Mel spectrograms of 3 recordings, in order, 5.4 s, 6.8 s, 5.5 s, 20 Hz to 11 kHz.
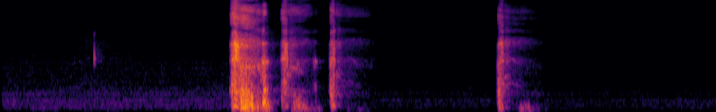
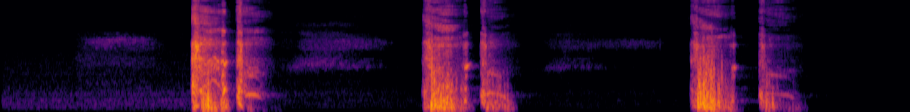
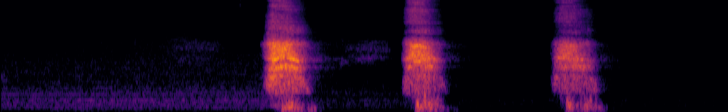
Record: cough_length: 5.4 s
cough_amplitude: 32411
cough_signal_mean_std_ratio: 0.2
three_cough_length: 6.8 s
three_cough_amplitude: 32768
three_cough_signal_mean_std_ratio: 0.3
exhalation_length: 5.5 s
exhalation_amplitude: 27502
exhalation_signal_mean_std_ratio: 0.26
survey_phase: beta (2021-08-13 to 2022-03-07)
age: 18-44
gender: Female
wearing_mask: 'No'
symptom_none: true
smoker_status: Never smoked
respiratory_condition_asthma: true
respiratory_condition_other: false
recruitment_source: Test and Trace
submission_delay: 1 day
covid_test_result: Negative
covid_test_method: RT-qPCR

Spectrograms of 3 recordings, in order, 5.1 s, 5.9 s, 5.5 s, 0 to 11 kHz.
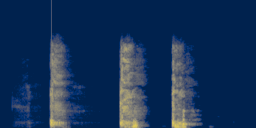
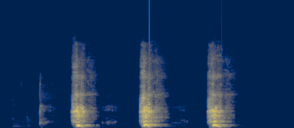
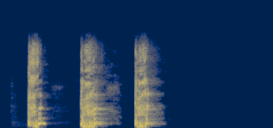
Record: cough_length: 5.1 s
cough_amplitude: 32369
cough_signal_mean_std_ratio: 0.33
exhalation_length: 5.9 s
exhalation_amplitude: 32193
exhalation_signal_mean_std_ratio: 0.29
three_cough_length: 5.5 s
three_cough_amplitude: 29365
three_cough_signal_mean_std_ratio: 0.38
survey_phase: beta (2021-08-13 to 2022-03-07)
age: 45-64
gender: Female
wearing_mask: 'No'
symptom_fatigue: true
symptom_onset: 9 days
smoker_status: Never smoked
respiratory_condition_asthma: false
respiratory_condition_other: false
recruitment_source: REACT
submission_delay: 0 days
covid_test_result: Negative
covid_test_method: RT-qPCR
influenza_a_test_result: Negative
influenza_b_test_result: Negative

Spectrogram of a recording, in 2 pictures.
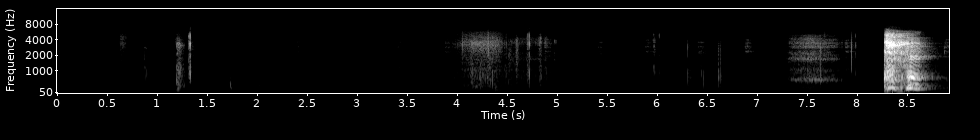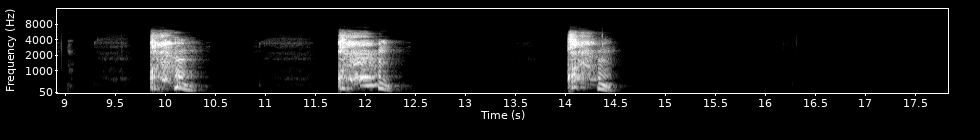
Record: cough_length: 17.8 s
cough_amplitude: 32018
cough_signal_mean_std_ratio: 0.24
survey_phase: alpha (2021-03-01 to 2021-08-12)
age: 65+
gender: Female
wearing_mask: 'No'
symptom_none: true
smoker_status: Never smoked
respiratory_condition_asthma: false
respiratory_condition_other: false
recruitment_source: REACT
submission_delay: 1 day
covid_test_result: Negative
covid_test_method: RT-qPCR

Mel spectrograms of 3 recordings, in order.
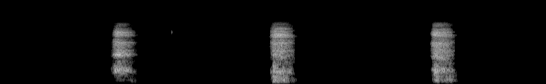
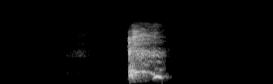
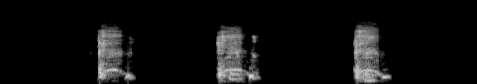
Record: exhalation_length: 5.5 s
exhalation_amplitude: 21211
exhalation_signal_mean_std_ratio: 0.26
cough_length: 2.7 s
cough_amplitude: 27553
cough_signal_mean_std_ratio: 0.27
three_cough_length: 4.8 s
three_cough_amplitude: 29285
three_cough_signal_mean_std_ratio: 0.35
survey_phase: beta (2021-08-13 to 2022-03-07)
age: 18-44
gender: Female
wearing_mask: 'No'
symptom_runny_or_blocked_nose: true
symptom_fatigue: true
symptom_headache: true
smoker_status: Never smoked
respiratory_condition_asthma: false
respiratory_condition_other: false
recruitment_source: Test and Trace
submission_delay: 1 day
covid_test_result: Positive
covid_test_method: RT-qPCR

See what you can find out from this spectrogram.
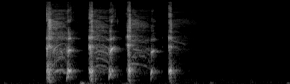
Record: cough_length: 2.9 s
cough_amplitude: 15003
cough_signal_mean_std_ratio: 0.37
survey_phase: alpha (2021-03-01 to 2021-08-12)
age: 45-64
gender: Female
wearing_mask: 'No'
symptom_fatigue: true
smoker_status: Ex-smoker
respiratory_condition_asthma: false
respiratory_condition_other: false
recruitment_source: Test and Trace
submission_delay: 2 days
covid_test_result: Positive
covid_test_method: RT-qPCR
covid_ct_value: 15.6
covid_ct_gene: ORF1ab gene
covid_ct_mean: 16.3
covid_viral_load: 4500000 copies/ml
covid_viral_load_category: High viral load (>1M copies/ml)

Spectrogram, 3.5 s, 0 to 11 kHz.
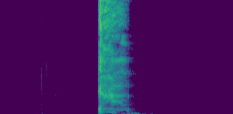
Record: cough_length: 3.5 s
cough_amplitude: 8373
cough_signal_mean_std_ratio: 0.27
survey_phase: beta (2021-08-13 to 2022-03-07)
age: 45-64
gender: Female
wearing_mask: 'No'
symptom_cough_any: true
symptom_runny_or_blocked_nose: true
symptom_fatigue: true
symptom_change_to_sense_of_smell_or_taste: true
symptom_loss_of_taste: true
symptom_onset: 8 days
smoker_status: Never smoked
respiratory_condition_asthma: false
respiratory_condition_other: false
recruitment_source: Test and Trace
submission_delay: 2 days
covid_test_result: Positive
covid_test_method: LAMP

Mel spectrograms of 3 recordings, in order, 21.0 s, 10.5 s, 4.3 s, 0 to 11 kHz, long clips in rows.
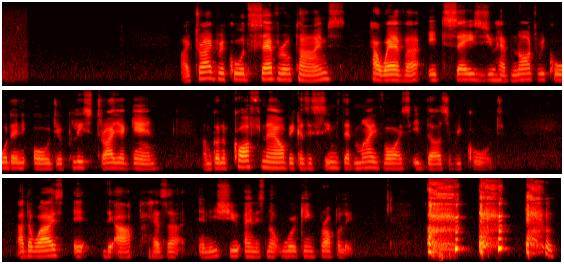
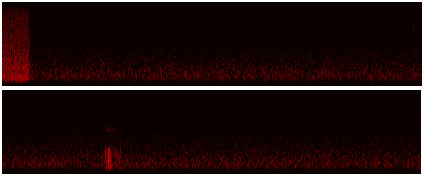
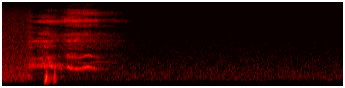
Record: three_cough_length: 21.0 s
three_cough_amplitude: 12048
three_cough_signal_mean_std_ratio: 0.47
cough_length: 10.5 s
cough_amplitude: 147
cough_signal_mean_std_ratio: 0.88
exhalation_length: 4.3 s
exhalation_amplitude: 478
exhalation_signal_mean_std_ratio: 0.52
survey_phase: beta (2021-08-13 to 2022-03-07)
age: 45-64
gender: Female
wearing_mask: 'No'
symptom_cough_any: true
symptom_abdominal_pain: true
symptom_diarrhoea: true
symptom_headache: true
smoker_status: Ex-smoker
respiratory_condition_asthma: true
respiratory_condition_other: false
recruitment_source: Test and Trace
submission_delay: 3 days
covid_test_result: Positive
covid_test_method: RT-qPCR
covid_ct_value: 35.4
covid_ct_gene: N gene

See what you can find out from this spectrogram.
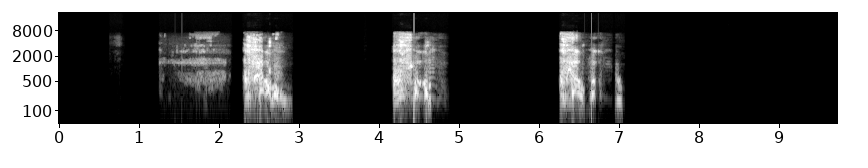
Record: three_cough_length: 9.7 s
three_cough_amplitude: 30605
three_cough_signal_mean_std_ratio: 0.3
survey_phase: beta (2021-08-13 to 2022-03-07)
age: 18-44
gender: Male
wearing_mask: 'No'
symptom_none: true
smoker_status: Never smoked
respiratory_condition_asthma: false
respiratory_condition_other: false
recruitment_source: REACT
submission_delay: 38 days
covid_test_result: Negative
covid_test_method: RT-qPCR
influenza_a_test_result: Negative
influenza_b_test_result: Negative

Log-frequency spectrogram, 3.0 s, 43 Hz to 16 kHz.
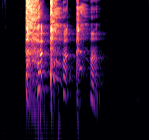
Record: cough_length: 3.0 s
cough_amplitude: 16106
cough_signal_mean_std_ratio: 0.44
survey_phase: beta (2021-08-13 to 2022-03-07)
age: 45-64
gender: Female
wearing_mask: 'No'
symptom_none: true
smoker_status: Never smoked
respiratory_condition_asthma: false
respiratory_condition_other: false
recruitment_source: REACT
submission_delay: 1 day
covid_test_result: Negative
covid_test_method: RT-qPCR
influenza_a_test_result: Negative
influenza_b_test_result: Negative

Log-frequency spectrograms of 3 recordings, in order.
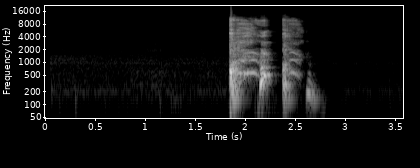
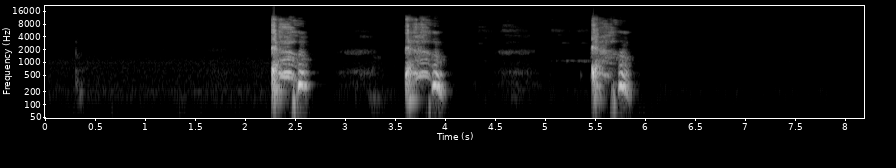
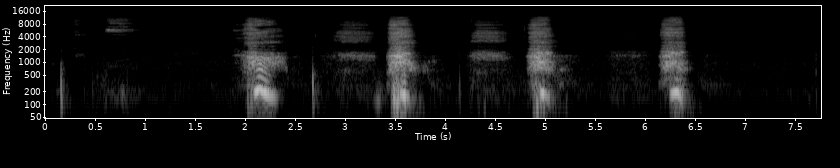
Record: cough_length: 3.6 s
cough_amplitude: 32768
cough_signal_mean_std_ratio: 0.25
three_cough_length: 8.2 s
three_cough_amplitude: 32345
three_cough_signal_mean_std_ratio: 0.25
exhalation_length: 7.8 s
exhalation_amplitude: 12642
exhalation_signal_mean_std_ratio: 0.31
survey_phase: beta (2021-08-13 to 2022-03-07)
age: 45-64
gender: Female
wearing_mask: 'No'
symptom_fatigue: true
symptom_onset: 12 days
smoker_status: Ex-smoker
respiratory_condition_asthma: false
respiratory_condition_other: false
recruitment_source: REACT
submission_delay: 0 days
covid_test_result: Negative
covid_test_method: RT-qPCR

